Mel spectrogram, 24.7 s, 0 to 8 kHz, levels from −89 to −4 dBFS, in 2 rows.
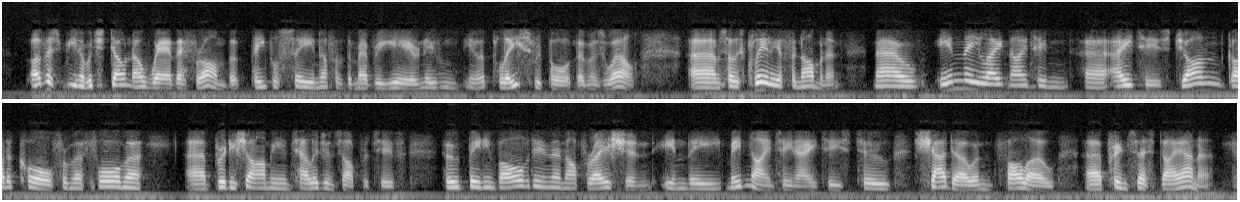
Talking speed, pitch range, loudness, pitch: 160 wpm, 120-145 Hz, -23 LUFS, 130 Hz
